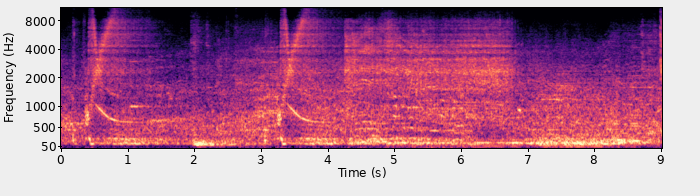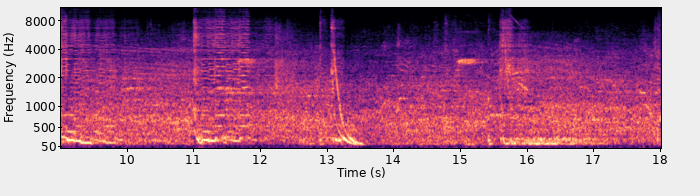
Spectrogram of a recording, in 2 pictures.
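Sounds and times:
chatter in a large hall: 0:00.0 - 0:18.0.

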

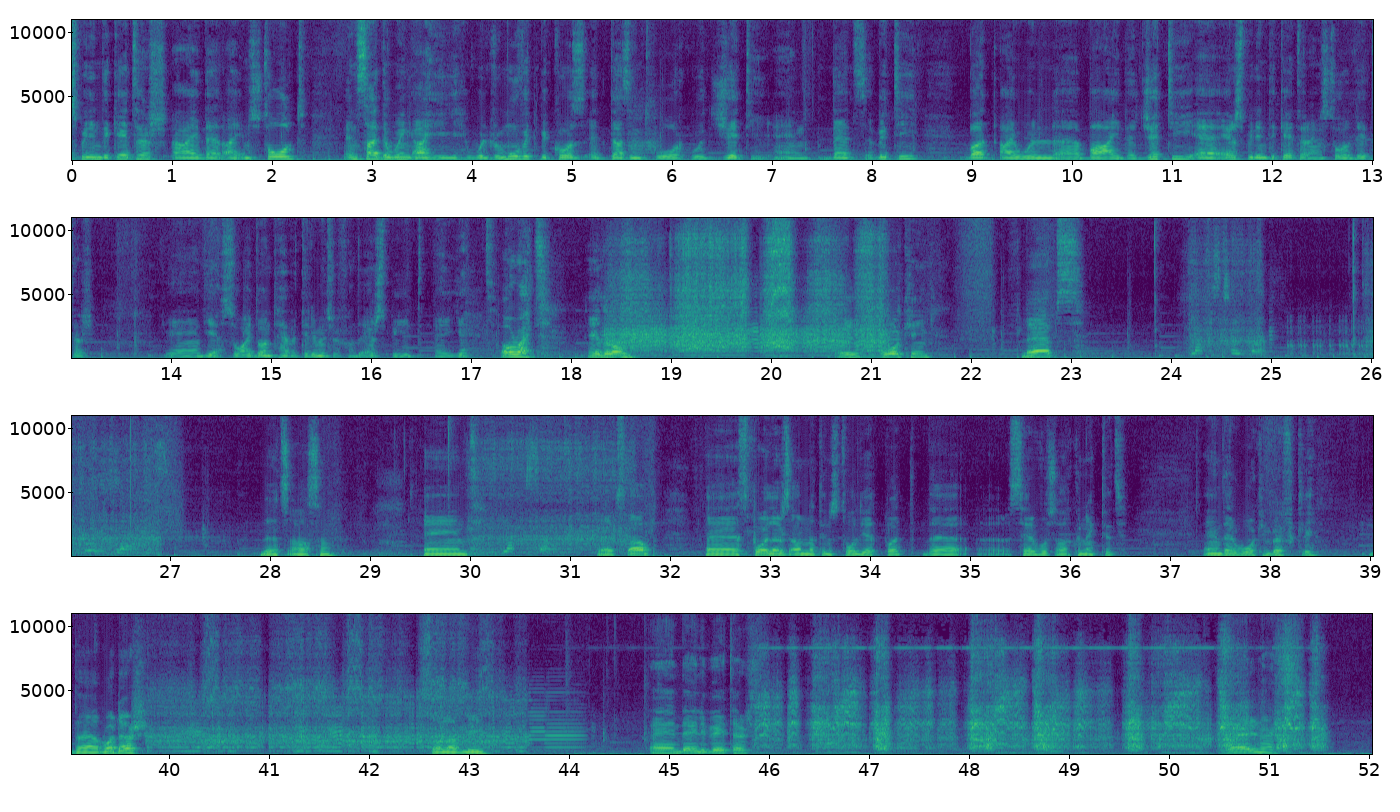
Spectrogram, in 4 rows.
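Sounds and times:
background music: 0:00.0 - 0:52.0
servos electric motor buzz: 0:18.3 - 0:21.4, 0:24.1 - 0:25.1, 0:25.7 - 0:27.2, 0:29.9 - 0:31.8, 0:39.8 - 0:44.2, 0:45.8 - 0:51.6.

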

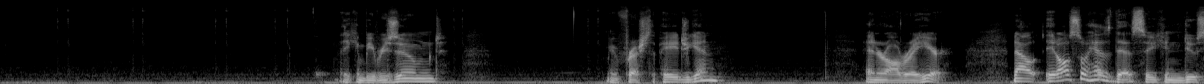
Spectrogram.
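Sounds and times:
low steady hum: 0:00.0 - 0:12.0
computer mouse clicks: 0:00.5 - 0:03.3, 0:04.5 - 0:04.7, 0:05.7 - 0:06.1.

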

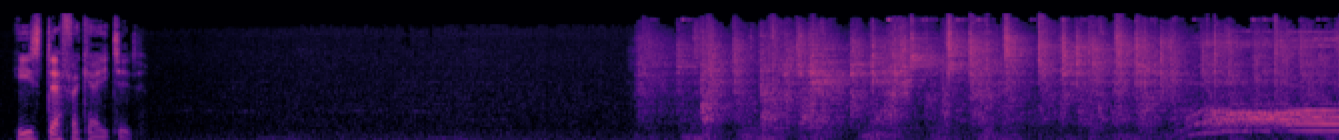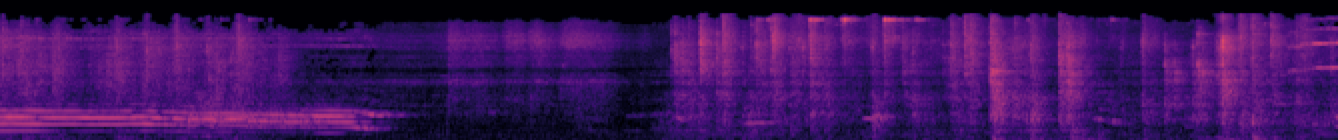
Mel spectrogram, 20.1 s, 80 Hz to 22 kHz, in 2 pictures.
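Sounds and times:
dog scratching at door: 0:04.7 - 0:12.2, 0:15.0 - 0:20.0
dog howling: 0:08.8 - 0:13.2.

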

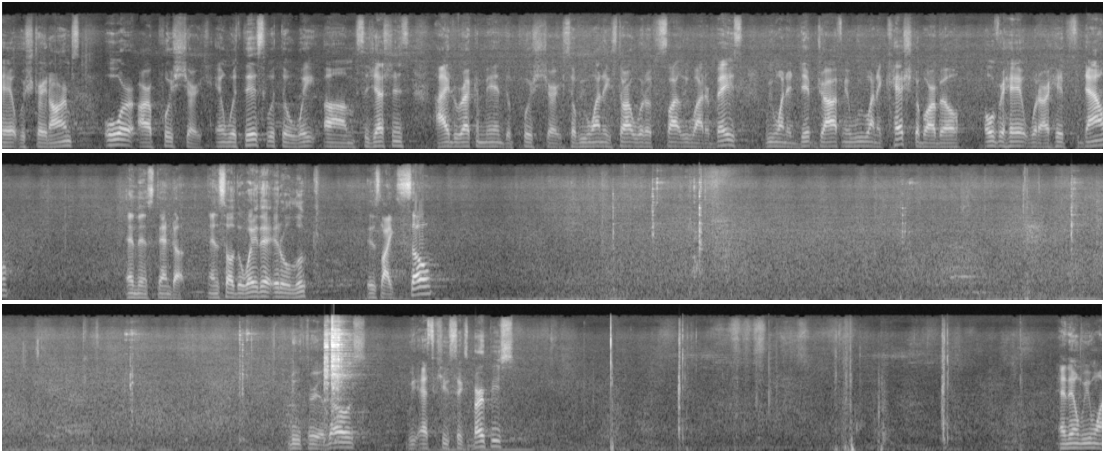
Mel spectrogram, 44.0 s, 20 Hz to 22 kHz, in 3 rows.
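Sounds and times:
low room rumble: 0:00.0 - 0:39.2
barbell clinking: 0:22.7 - 0:24.4, 0:26.5 - 0:34.4.

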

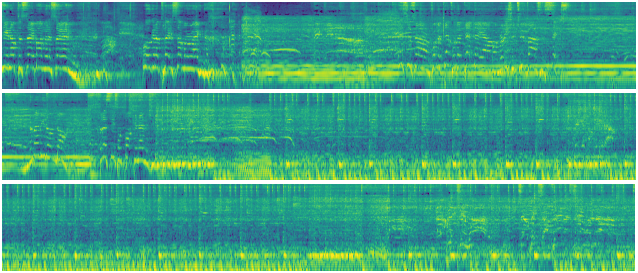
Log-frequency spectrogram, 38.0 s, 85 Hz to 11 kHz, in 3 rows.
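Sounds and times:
heavily distorted guitars: 0:02.6 - 0:38.0
metal band playing live: 0:04.6 - 0:38.0.

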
